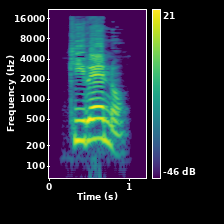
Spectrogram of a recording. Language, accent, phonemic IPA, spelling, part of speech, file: Swahili, Kenya, /kiˈɾɛ.nɔ/, Kireno, noun, Sw-ke-Kireno.flac
- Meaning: Portuguese (the language)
